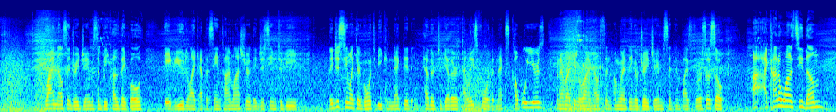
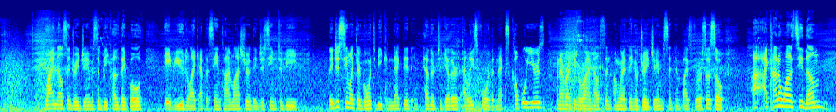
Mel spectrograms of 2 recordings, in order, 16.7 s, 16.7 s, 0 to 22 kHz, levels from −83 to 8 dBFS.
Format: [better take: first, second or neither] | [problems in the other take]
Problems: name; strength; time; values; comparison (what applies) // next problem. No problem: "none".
second | wind noise on the microphone; heavy; 8 dB below the speech; occasional gusts in the second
